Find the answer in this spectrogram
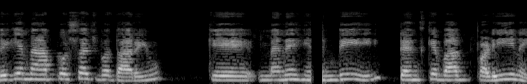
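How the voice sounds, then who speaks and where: A woman talks at a fairly high pitch, keeping her intonation fairly even. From India. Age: 50s. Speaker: content creator and storyteller. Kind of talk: interview conversation. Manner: articulate, clear Hindi pronunciation.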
